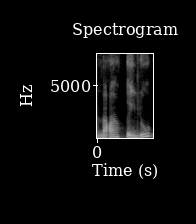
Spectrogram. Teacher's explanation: نعقلو قوف کو موٹا کر کے ادا کرنا ہے، کاف ڈنڈے والی نہیں بنانی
